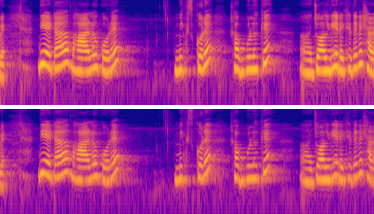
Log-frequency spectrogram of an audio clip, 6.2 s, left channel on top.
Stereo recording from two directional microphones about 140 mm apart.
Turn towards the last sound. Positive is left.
turn(degrees=45)  # may be behind; listen again after turning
